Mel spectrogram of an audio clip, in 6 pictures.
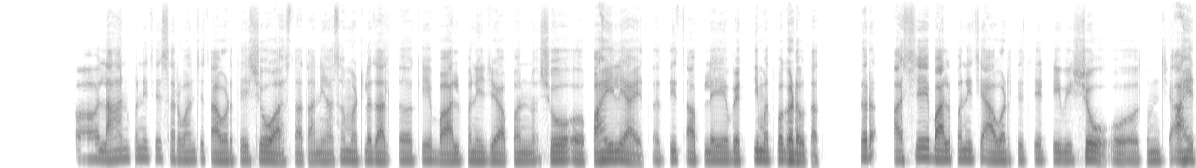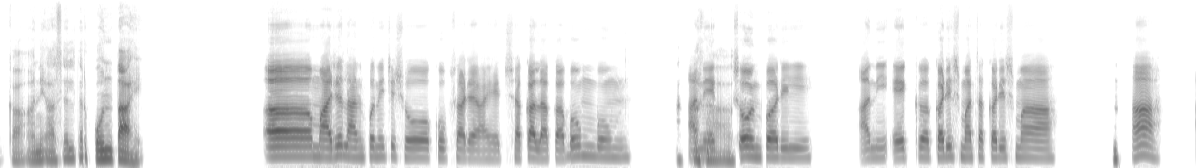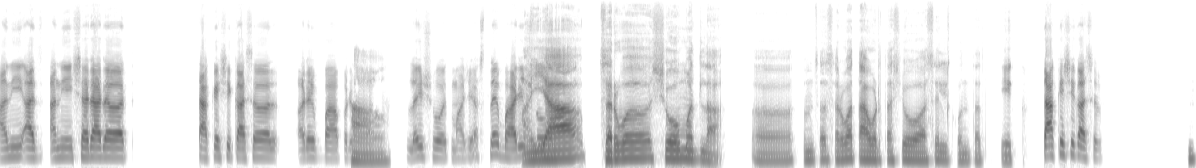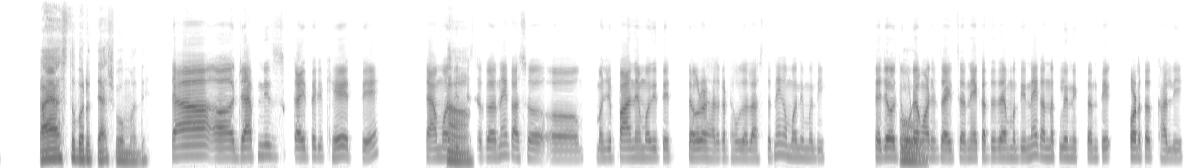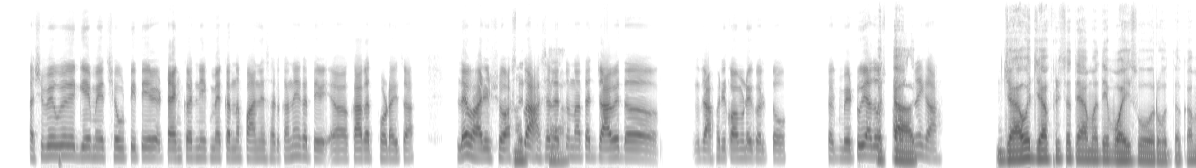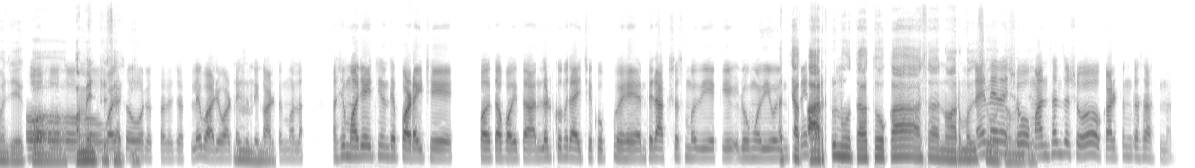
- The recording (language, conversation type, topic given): Marathi, podcast, बालपणी तुमचा आवडता दूरदर्शनवरील कार्यक्रम कोणता होता?
- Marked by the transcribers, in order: chuckle; tapping; "ताकेशी" said as "टाकेशी"; "ताकेशी" said as "टाकेशी"; in English: "कॉमेडी"; in English: "व्हाईस ओव्हर"; in English: "कॉमेंट्रीसाठी?"; in English: "वॉईस ओव्हर"; in English: "रूममध्ये"; in English: "नॉर्मल शो"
